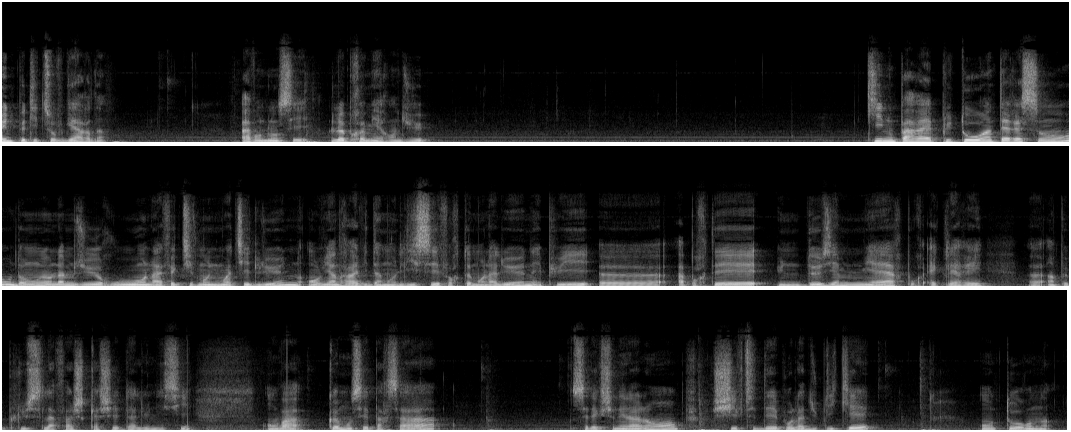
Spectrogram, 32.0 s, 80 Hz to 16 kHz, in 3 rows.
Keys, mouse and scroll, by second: 22.7 Escape, 23.7 KP_7, 24.9 alt+shift+click, 26.4 right click, 27.8 shift+d, 30.1 r.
